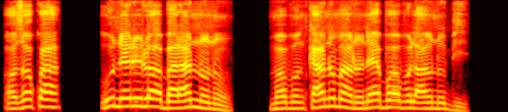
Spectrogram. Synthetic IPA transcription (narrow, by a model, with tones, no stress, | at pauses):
ɔ˨zɔ˦kʷa˦ | u˦n˦e˦ɾi˦lɔ˦˨ba˨ɾa˨n̩˦nʊ˨nʊ̰˨ | mɔ˨bʊ˨ŋ̩˨ka˨˦nʊ˦ma˨nʊ˨ne˦bɔ˦bʊ˦la˨u˦nu˦bḭ˨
